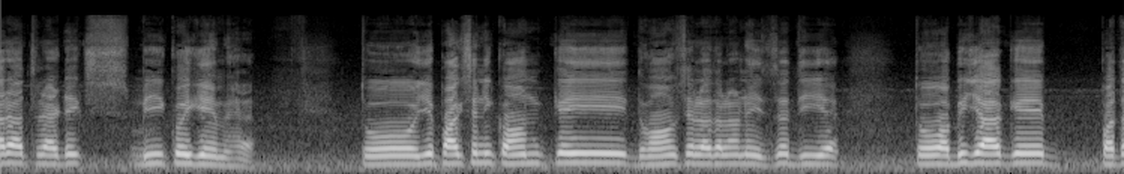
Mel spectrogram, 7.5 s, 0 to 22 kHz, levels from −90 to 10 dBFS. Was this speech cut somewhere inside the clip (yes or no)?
no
